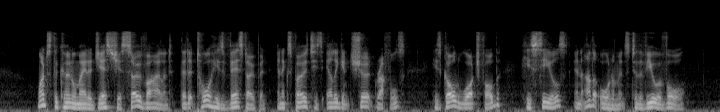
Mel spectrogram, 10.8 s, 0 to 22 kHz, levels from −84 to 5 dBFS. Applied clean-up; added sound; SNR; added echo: none; none; none; none.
